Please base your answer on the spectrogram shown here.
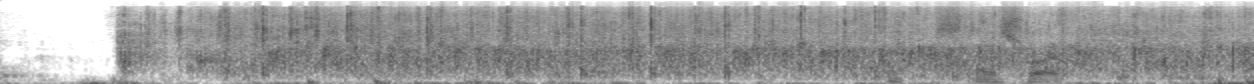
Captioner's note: applause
